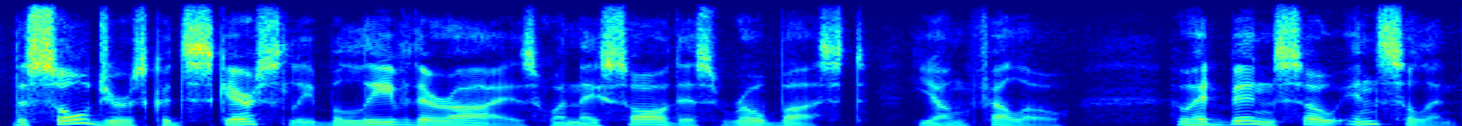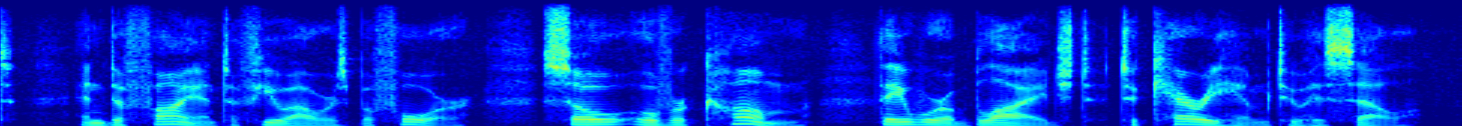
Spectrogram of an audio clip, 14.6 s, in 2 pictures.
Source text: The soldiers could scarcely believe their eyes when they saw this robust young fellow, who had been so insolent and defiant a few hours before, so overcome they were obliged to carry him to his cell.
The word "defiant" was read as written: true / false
true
